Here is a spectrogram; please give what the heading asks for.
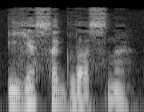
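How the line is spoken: Quiet answer. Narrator (Russian): тихо ответила Таня

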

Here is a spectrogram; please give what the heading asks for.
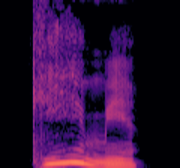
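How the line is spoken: Bewildered exhalation. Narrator (Russian): выдохнул Бастен растерянно

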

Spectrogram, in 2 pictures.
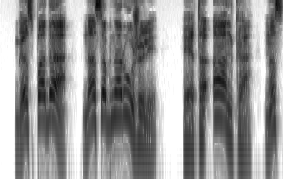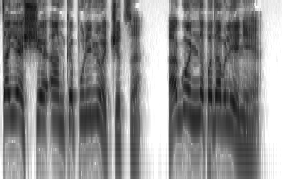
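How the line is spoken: Muffled shout. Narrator (Russian): поручик, уткнувшись носом в кочку, крикнул

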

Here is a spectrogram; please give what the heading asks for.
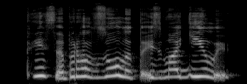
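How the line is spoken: Hoarse rasp. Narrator (Russian): прохрипела Дайнека

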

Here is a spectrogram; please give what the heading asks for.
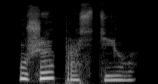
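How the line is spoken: Quiet reply. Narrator (Russian): тихо отвечаю я

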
